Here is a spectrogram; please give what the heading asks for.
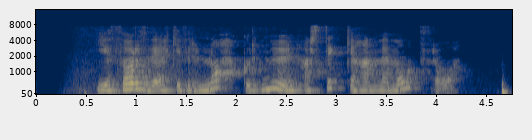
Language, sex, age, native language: Icelandic, female, 30-39, Icelandic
